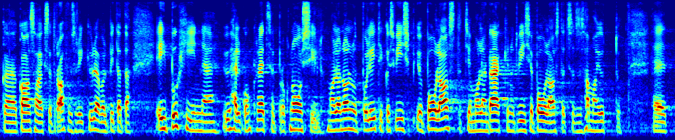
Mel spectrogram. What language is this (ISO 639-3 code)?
est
